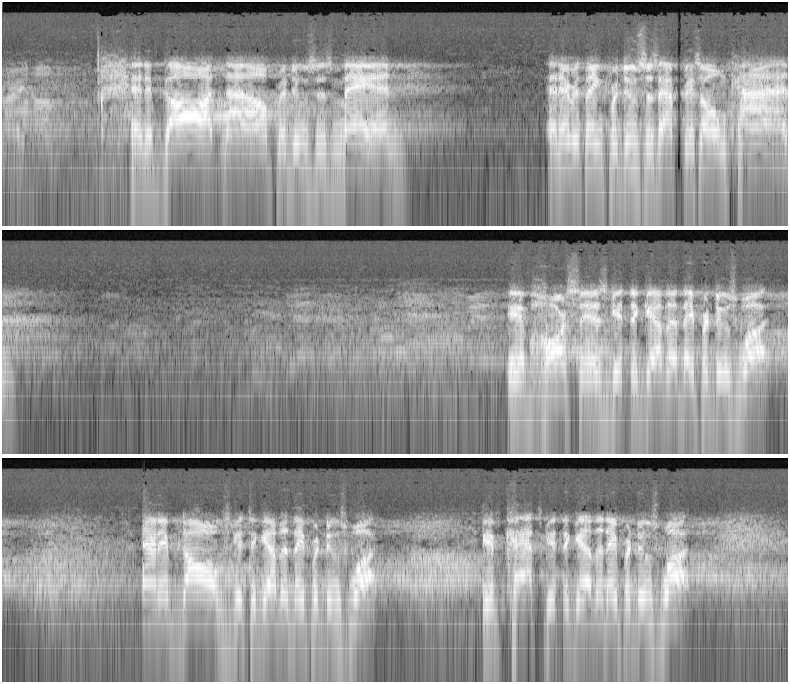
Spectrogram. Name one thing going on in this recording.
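A man speaks with animation and pauses, heard through a microphone.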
